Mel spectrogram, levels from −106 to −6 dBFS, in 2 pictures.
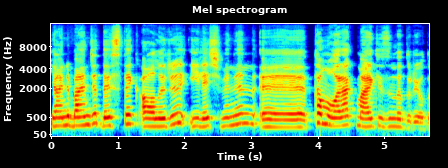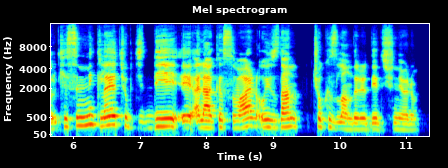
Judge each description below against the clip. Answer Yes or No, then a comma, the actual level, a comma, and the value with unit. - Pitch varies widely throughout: No, average, 4.3 semitones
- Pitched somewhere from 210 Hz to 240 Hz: Yes, high, 230 Hz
